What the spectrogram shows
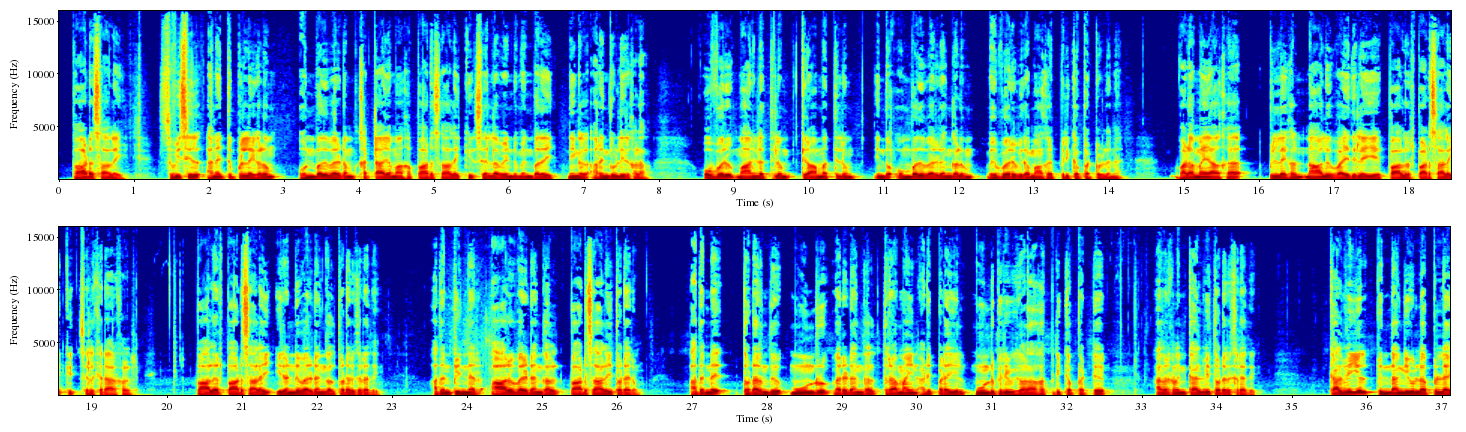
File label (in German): tamil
